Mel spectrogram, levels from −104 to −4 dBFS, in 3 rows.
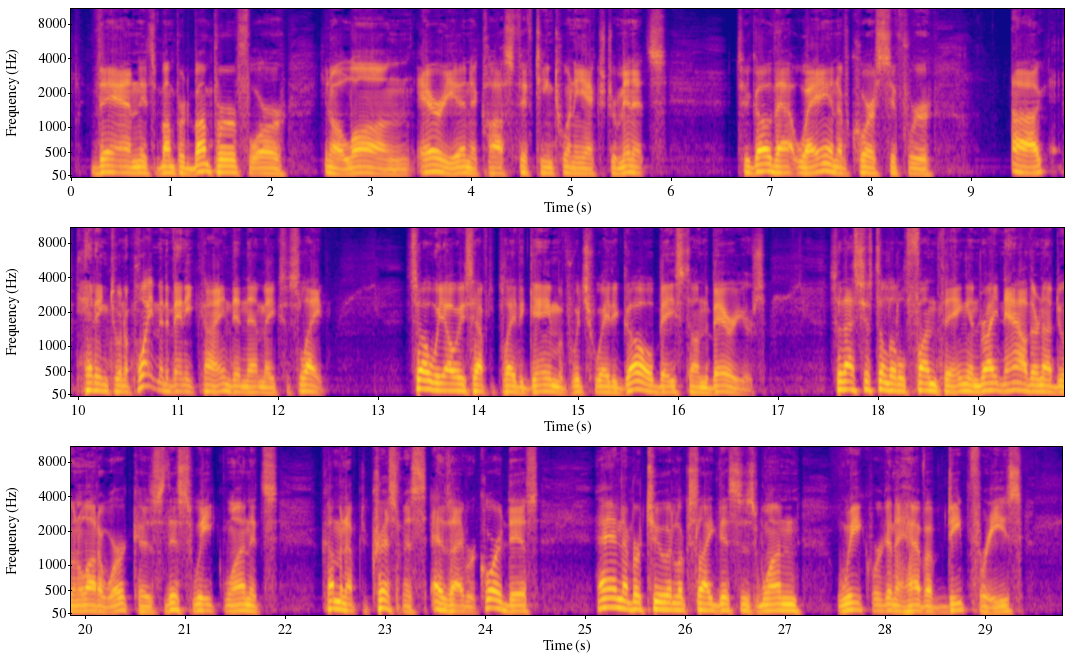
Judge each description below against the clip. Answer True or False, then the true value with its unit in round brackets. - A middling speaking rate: False (210 wpm)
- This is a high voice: False (115 Hz)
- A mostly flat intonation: False (3.4 semitones)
